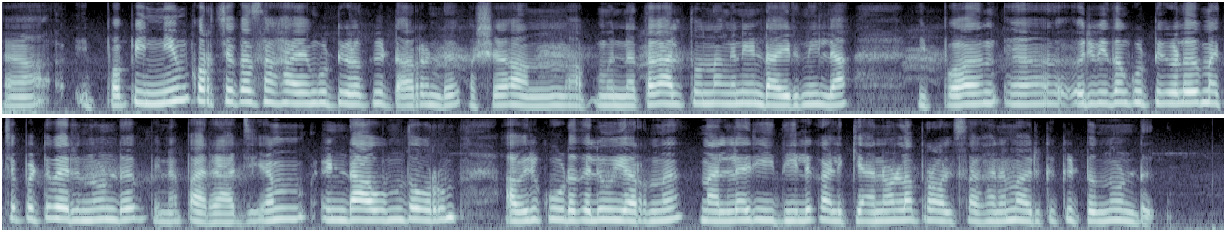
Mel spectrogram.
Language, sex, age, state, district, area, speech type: Malayalam, female, 45-60, Kerala, Ernakulam, rural, spontaneous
